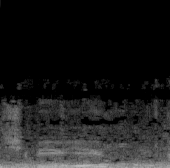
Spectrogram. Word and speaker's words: Shibuya: Right, so I'm in Shibuya, correct pronunciation as always.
